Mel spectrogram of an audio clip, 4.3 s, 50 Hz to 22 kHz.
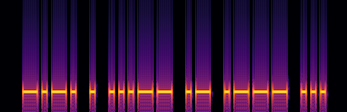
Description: Morse code, heard as a keyed tone, about 20 wpm, 700 Hz. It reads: CE3AJS
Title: DXCC-100 Call Signs - 6 Characters - Repeated 3x - 20wpm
